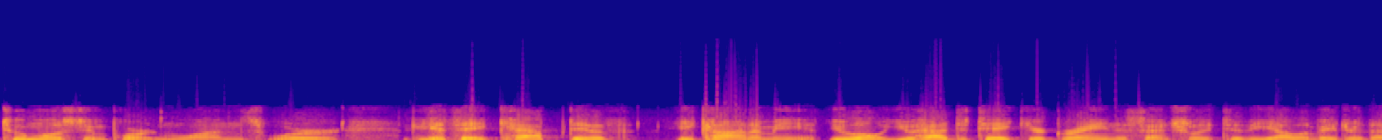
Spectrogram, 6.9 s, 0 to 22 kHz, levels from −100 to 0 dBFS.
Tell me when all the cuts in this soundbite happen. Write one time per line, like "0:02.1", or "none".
0:02.0
0:03.6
